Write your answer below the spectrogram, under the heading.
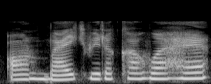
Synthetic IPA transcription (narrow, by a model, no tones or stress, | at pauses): ɔːɾbaɪkbʱiɾəkʰːaɦuaɦɛ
